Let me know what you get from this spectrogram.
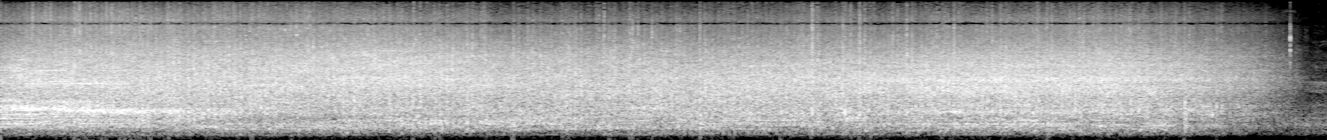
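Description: Steady rushing noise of a train running, fading away near the end.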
